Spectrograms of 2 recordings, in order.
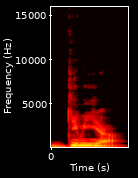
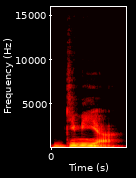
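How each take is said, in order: First: The words run together as gimme a. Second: The same.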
